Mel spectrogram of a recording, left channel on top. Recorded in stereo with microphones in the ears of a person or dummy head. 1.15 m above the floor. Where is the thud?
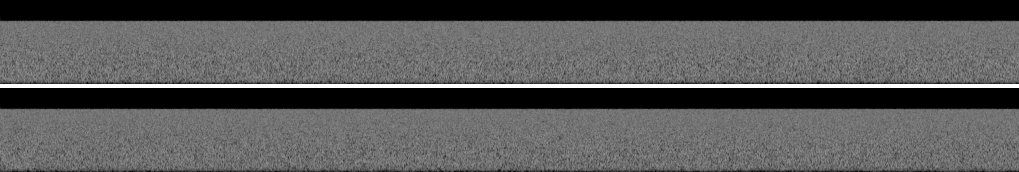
No thud in this recording.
